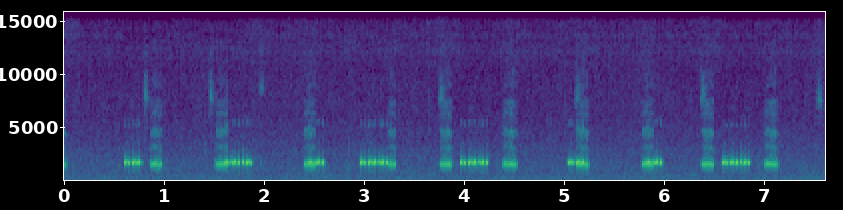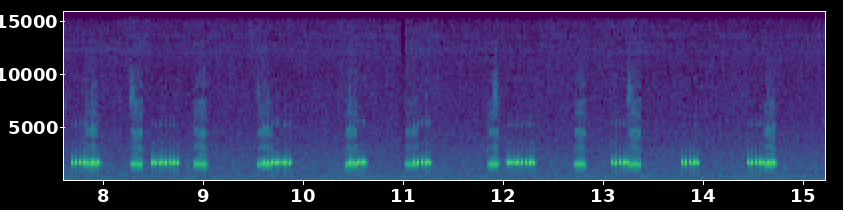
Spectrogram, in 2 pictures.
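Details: Tree cricket male calling at night, giving a steady series of short, ringing, pure-toned chirps, roughly one to two per second, some doubled, against near silence.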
